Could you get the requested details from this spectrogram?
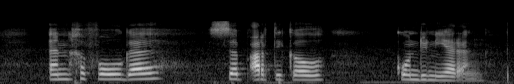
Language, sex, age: Afrikaans, female, 19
